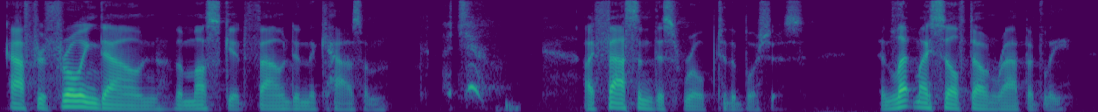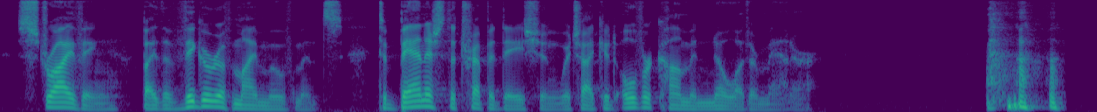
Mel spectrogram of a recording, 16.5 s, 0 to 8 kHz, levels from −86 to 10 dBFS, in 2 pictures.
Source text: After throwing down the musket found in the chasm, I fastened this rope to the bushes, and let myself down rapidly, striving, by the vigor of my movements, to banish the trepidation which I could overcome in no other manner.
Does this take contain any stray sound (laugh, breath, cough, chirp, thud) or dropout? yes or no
yes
